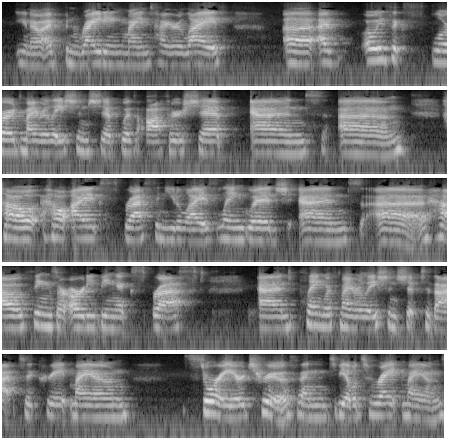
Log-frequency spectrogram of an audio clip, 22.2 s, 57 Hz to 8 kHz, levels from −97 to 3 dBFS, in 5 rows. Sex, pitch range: female, 200-240 Hz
